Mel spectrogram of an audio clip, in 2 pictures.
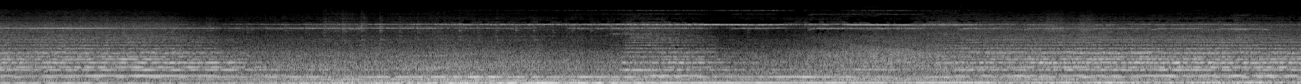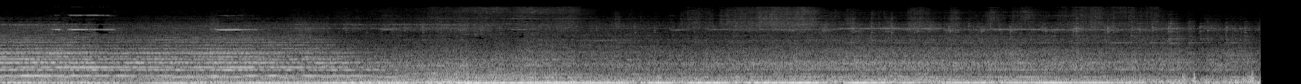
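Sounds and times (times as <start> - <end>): train horn: 0.0 - 3.9, 5.2 - 17.8
train rumbling: 0.0 - 25.6.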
